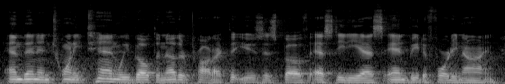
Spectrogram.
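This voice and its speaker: A man with a fairly low voice explains technical material as a presenter. His delivery is measured and informal, like walking through slides. Faint noise sits behind the voice. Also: flat delivery, creaky, darkish tone. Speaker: presenter from a radio maker.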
